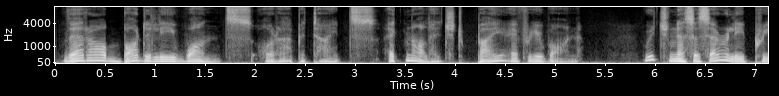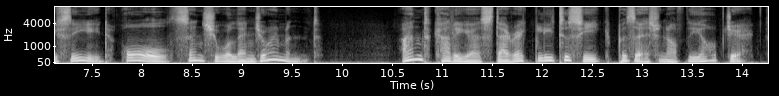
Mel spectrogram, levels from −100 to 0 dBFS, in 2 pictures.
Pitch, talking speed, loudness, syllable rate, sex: 120 Hz, 110 wpm, -19 LUFS, 4.4 syllables/s, male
